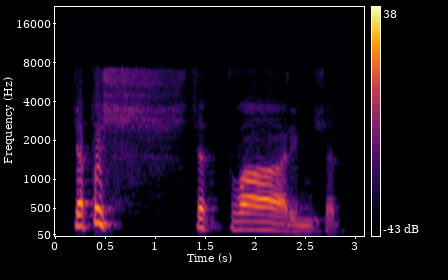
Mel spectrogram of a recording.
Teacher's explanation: So the Visarga changed into the Sakara, and the Sakara further changed into the Shakara. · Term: Talavya Shakara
